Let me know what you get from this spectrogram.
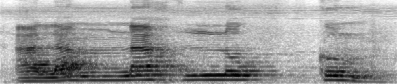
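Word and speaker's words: أَلَمْ نَخْلُقْكُمْ: Bacaannya adalah alam nakhluqkum. Alam nakhluqkum. Jadi langsung lam itu ditasdidkan ke huruf kaf. Jadi tidak membacanya dengan qalqalah seperti alam nakhluqkum. Nah, ini bacaan yang salah. Yang betul adalah alam nakhluqkum, langsung kepada huruf kaf.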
